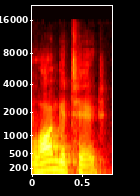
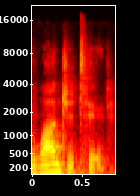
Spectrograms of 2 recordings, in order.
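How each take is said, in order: First: The word is said with a British pronunciation. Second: The word is said with an American pronunciation. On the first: "the British say it longitude" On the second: "you thought I was going to say longitude"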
